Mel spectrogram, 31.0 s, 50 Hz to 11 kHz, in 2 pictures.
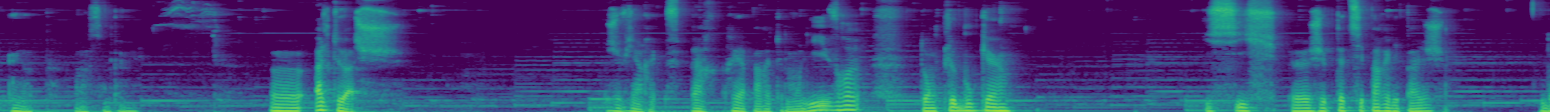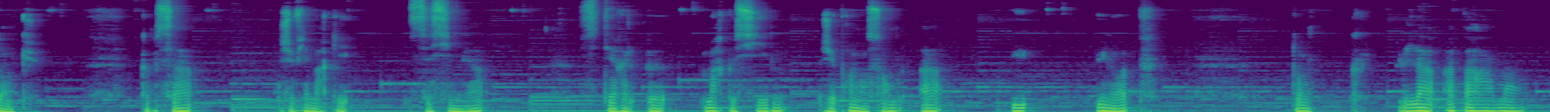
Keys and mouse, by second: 3.6 alt+h, 4.1 middle click, 4.7 Tab, 5.7 alt+h, 8.5-13.3 drag, 9.4 middle click, 9.4 right click, 9.9 Tab, 13.3-14.6 middle drag, 14.6-15.9 drag, 15.9 alt+shift+middle click, 16.1-17.6 alt+shift+drag, 17.6 alt+shift+middle click, 17.7 alt+shift+click, 18.3-20.6 drag, 20.6 alt+shift+middle click, 20.7-25.4 alt+shift+drag, 21.5 ctrl+e, 24.2 a, 25.4 u, 30.3-31.0 drag.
